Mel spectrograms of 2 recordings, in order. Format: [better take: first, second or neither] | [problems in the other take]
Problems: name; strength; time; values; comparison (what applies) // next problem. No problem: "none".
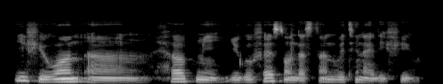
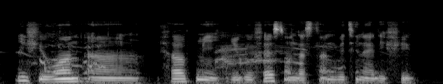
first | noise reduction (neural mask model RNNoise)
